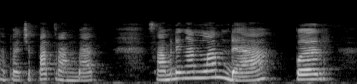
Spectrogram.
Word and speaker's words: lambda: Jadi cepat rambat gelombang satuannya meter per second, lambda atau panjang gelombang, jadi lambang ini dibacanya lambda. Ya, karena ini adalah salah satu huruf Yunani, tapi artinya panjang gelombang, atau satuannya meter.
